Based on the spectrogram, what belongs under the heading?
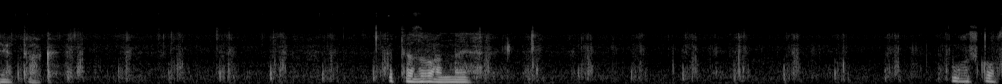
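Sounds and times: footsteps on paved road: 0:00.0 - 0:10.0.

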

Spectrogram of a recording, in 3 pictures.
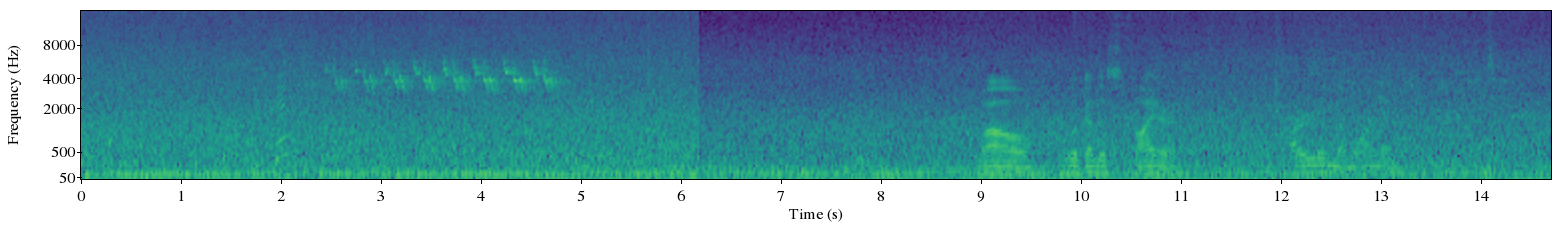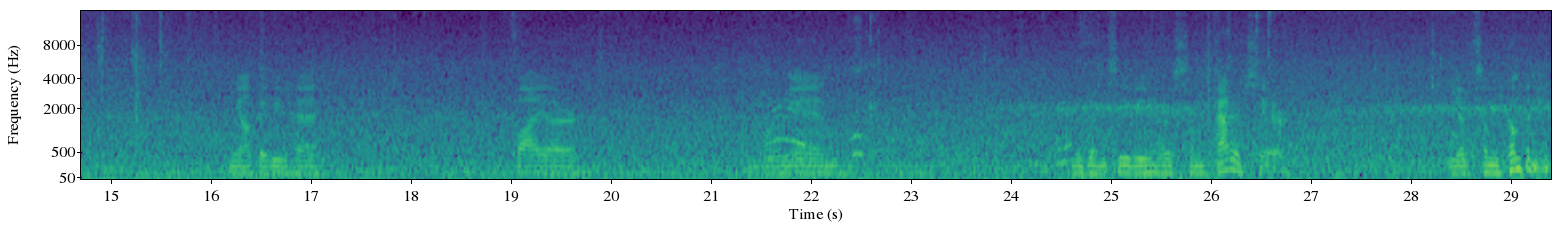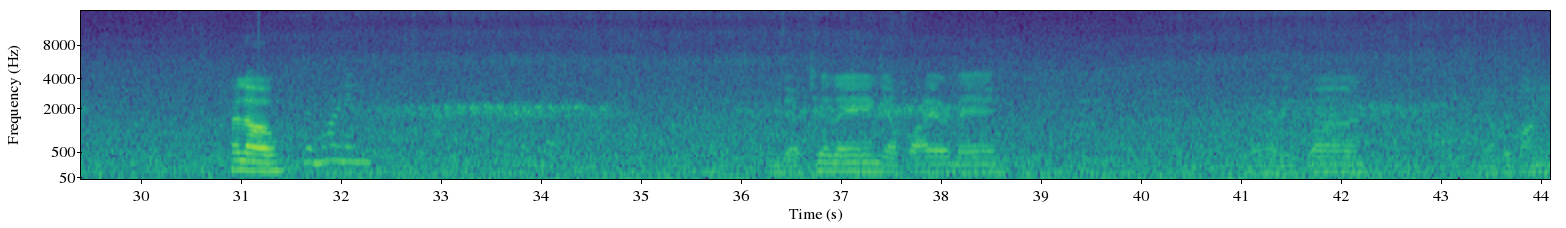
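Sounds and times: outdoor background hiss: 0:00.0 - 0:44.0.

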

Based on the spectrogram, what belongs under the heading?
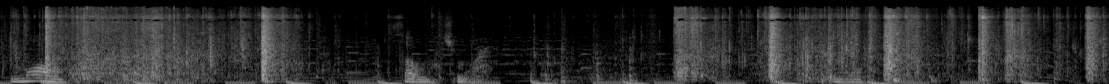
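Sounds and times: plastic bags rustling and crinkling: 0:00.0 - 0:03.4, 0:06.3 - 0:11.0.

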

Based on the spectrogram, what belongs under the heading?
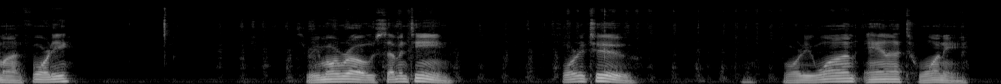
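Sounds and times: coin scraping scratch ticket: 0:02.2 - 0:08.3.

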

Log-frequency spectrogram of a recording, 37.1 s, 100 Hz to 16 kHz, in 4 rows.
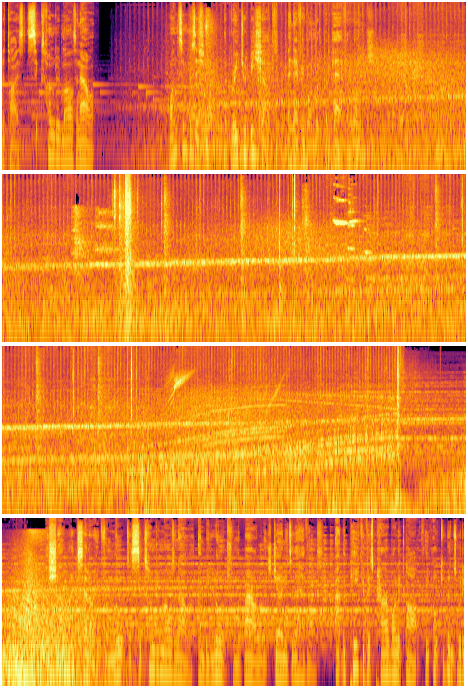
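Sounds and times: electric whine rising in pitch: 0:02.3 - 0:32.4
rising tones: 0:02.3 - 0:32.7.

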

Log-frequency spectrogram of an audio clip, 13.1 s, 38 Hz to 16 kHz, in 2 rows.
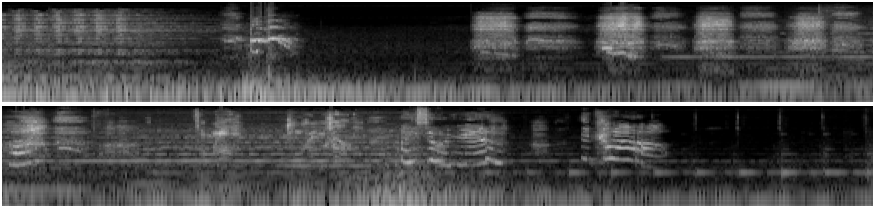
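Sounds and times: tense background music: 0:00.0 - 0:13.0
woman gasping and panting: 0:03.6 - 0:07.6
woman whimpering cries: 0:04.5 - 0:07.6.

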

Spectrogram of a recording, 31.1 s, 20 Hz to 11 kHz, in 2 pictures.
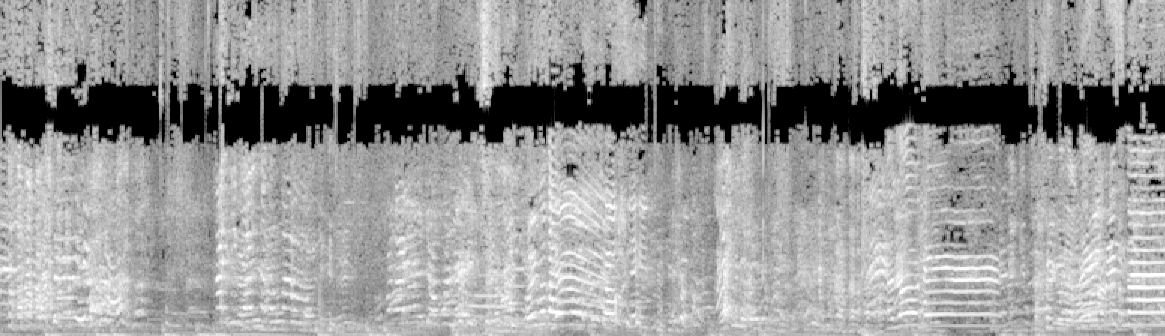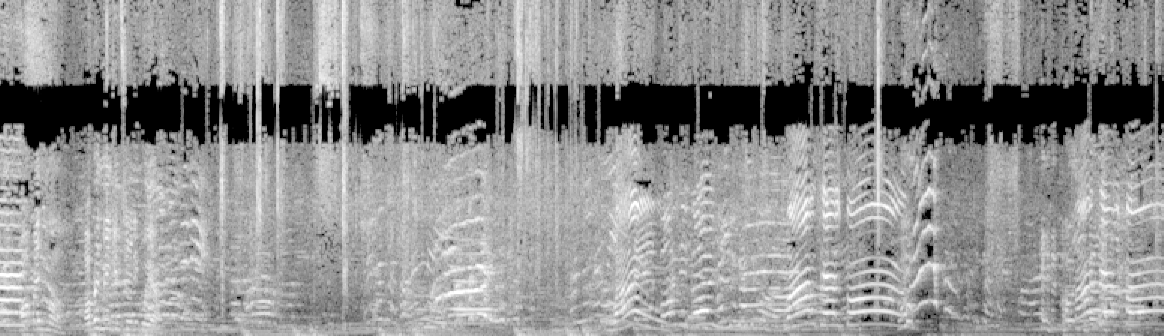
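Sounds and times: indistinct chatter of voices: 0:00.0 - 0:31.0
children's excited voices: 0:20.4 - 0:22.4.

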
